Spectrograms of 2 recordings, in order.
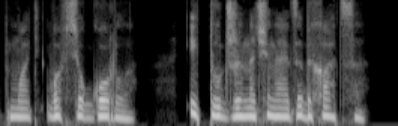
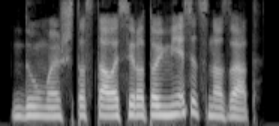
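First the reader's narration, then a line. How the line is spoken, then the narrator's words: Gloating, venomous laughing father. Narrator (Russian): злорадствует отец, ядовито смеясь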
